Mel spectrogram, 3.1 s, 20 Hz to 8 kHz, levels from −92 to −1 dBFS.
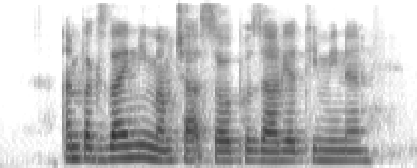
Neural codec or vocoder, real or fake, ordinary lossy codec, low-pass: codec, 16 kHz, 2 kbps, X-Codec, HuBERT features, trained on LibriSpeech; fake; none; 7.2 kHz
